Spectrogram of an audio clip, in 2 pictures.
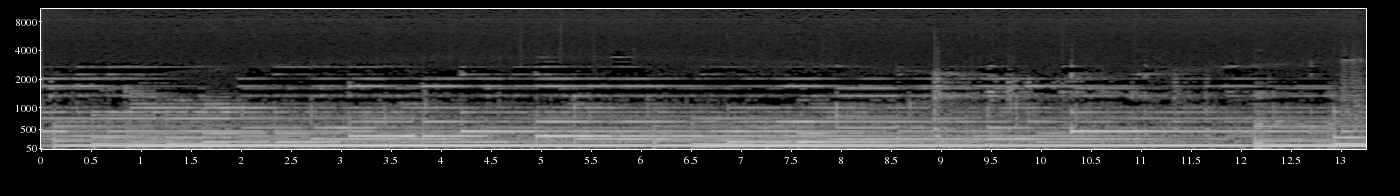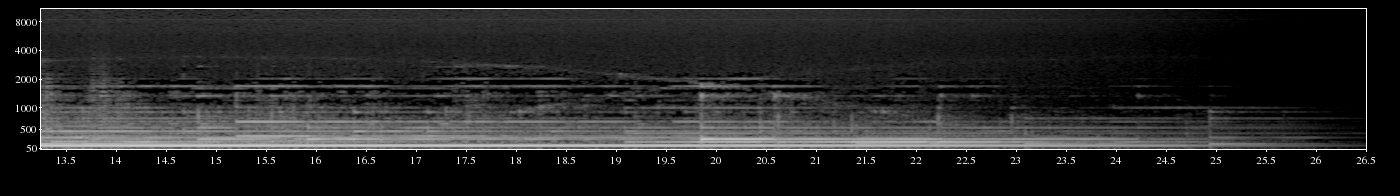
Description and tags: Zero G Guitar v2
ambient, music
